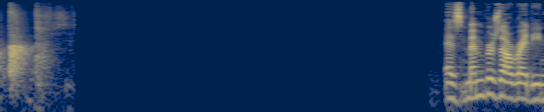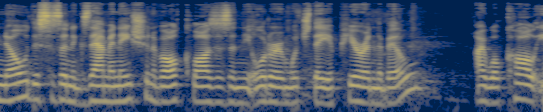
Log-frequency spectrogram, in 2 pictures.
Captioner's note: applause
